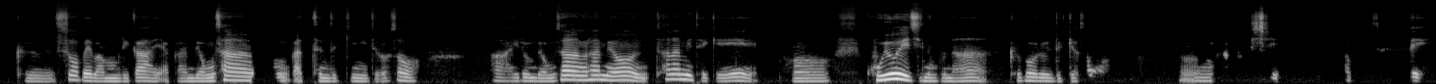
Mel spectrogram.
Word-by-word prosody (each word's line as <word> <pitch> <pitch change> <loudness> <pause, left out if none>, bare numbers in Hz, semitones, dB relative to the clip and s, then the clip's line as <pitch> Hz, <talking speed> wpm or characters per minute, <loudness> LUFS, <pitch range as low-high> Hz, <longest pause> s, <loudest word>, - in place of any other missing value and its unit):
그 140 -1 -9
수업의 200 -7 0
마무리가 145 +1 -2
약간 145 +1 -7
명상 180 +6 +2 0.4
같은 155 -3 -4
느낌이 145 0 -6
들어서 160 +2 -4 0.7
'아 160 -3 -9
이런 155 0 -3
명상을 200 +8 +3
하면 195 -6 +3
사람이 235 -2 +2
되게 160 0 -3 0.3
어 145 +1 -3 0.4
고요해지는구나.' 165 -9 +6 0.2
그거를 165 -1 -1
느껴서 150 +1 -11 0.9
어 160 -1 -6
가끔씩 - - -9 0.6
하고 - - -16
있어요. 470 - -30 0.2
네. - - -3
160 Hz, 240 characters per minute, -20 LUFS, 150-190 Hz, 0.9 s, 고요해지는구나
